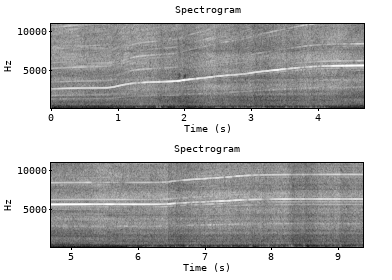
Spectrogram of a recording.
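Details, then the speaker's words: Small motor from a generic Chinese "Gale Force" cyclonic vacuum cleaner, run on a variac: loud high whine climbing smoothly as it spins up, no crunch or rumble; bearings still fine, just a noisy motor. "noisy little bastard i've never had him like this before bearing sounds still all right in it you can usually hear that horrible crunchy noise when they're starting to go"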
